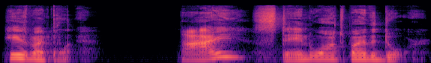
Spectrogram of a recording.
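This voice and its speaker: Man acting a cocky teen delinquent, higher-pitched voice. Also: big pitch swings, measured pace, bright, forceful tone, full character voice. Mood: confident, brash. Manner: brash, casual, slangy teasing. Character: cocky, teasing teenage male delinquent, protective and sweet underneath. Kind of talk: roleplay audio drama, addressed to the listener.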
